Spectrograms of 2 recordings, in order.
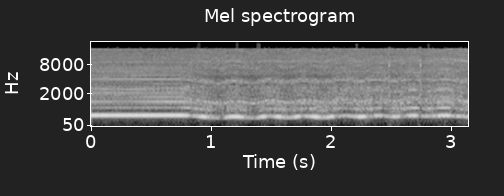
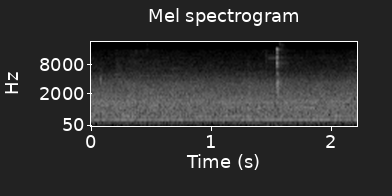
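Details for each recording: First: Castle Creations XLX ESC after crash-shorted-leads repair, bench-tested on 3S pack with alligator clips, no heavy load: clean wavering brushless motor whine spins up, holds, winds down twice; motor and controller sound healthy. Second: Castle Creations XLX ESC on bench supply at 11 V, drawing about 2.8 A across the power rails: quiet hum broken by two sharp clicks as the supply trips into overcurrent protection due to the shorted ESC.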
